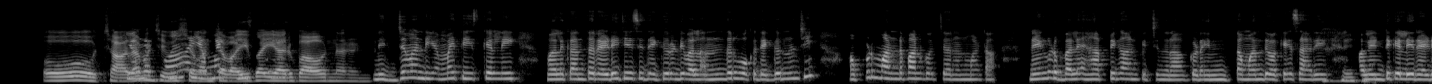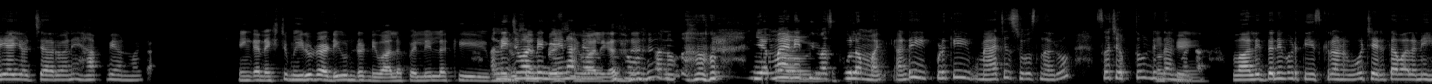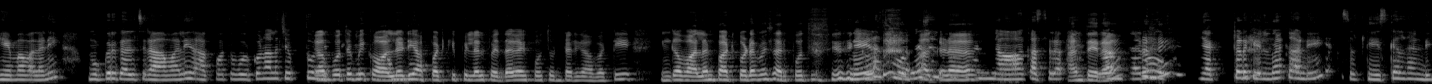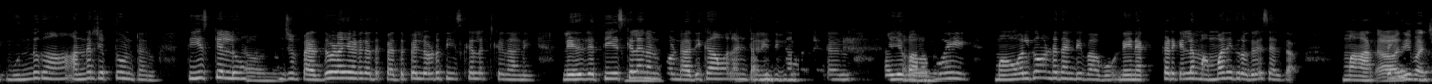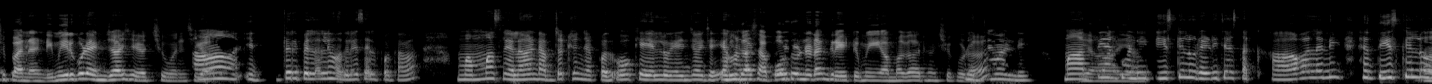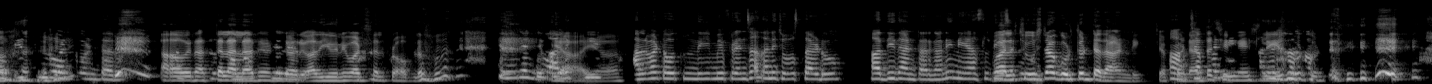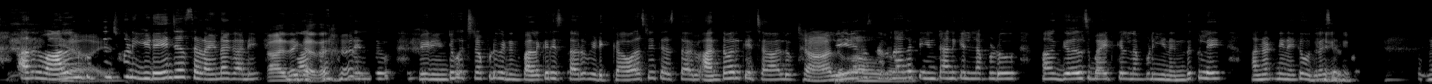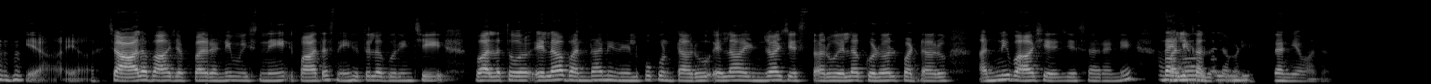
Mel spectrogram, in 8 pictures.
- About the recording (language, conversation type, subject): Telugu, podcast, పాత స్నేహితులతో సంబంధాన్ని ఎలా నిలుపుకుంటారు?
- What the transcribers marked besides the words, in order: stressed: "నిజ్జమండి"; other background noise; in English: "రెడీ"; in English: "హ్యాపీగా"; giggle; in English: "రెడీ"; in English: "హ్యాపీ"; tapping; in English: "నెక్స్ట్"; in English: "రెడీ"; chuckle; in English: "మ్యాచెస్"; in English: "సో"; in English: "ఆల్రెడీ"; laughing while speaking: "సరిపోతుంది మీకు"; giggle; giggle; in English: "ఎంజాయ్"; in English: "అబ్జెక్షన్"; in English: "ఎంజాయ్"; in English: "సపోర్ట్"; in English: "గ్రేట్"; in English: "రెడీ"; chuckle; in English: "యూనివర్సల్ ప్రాబ్లమ్"; giggle; chuckle; in English: "ఫ్రెండ్స్"; chuckle; in English: "ఏజ్‌లో"; chuckle; chuckle; in English: "గర్ల్స్"; giggle; in English: "ఎంజాయ్"; in English: "షేర్"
